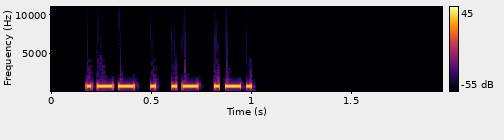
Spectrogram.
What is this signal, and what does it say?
Morse code, heard as a keyed tone, about 43 wpm, 700 Hz. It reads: WEAR
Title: Four Letter Words - 45wpm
